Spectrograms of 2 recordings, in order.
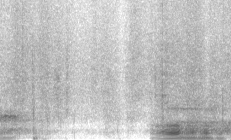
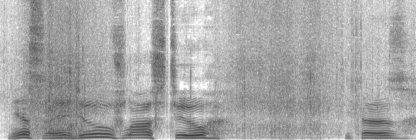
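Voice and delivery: loud, slow and insistent; drawn-out emphatic yes; 6 semitones higher, 7 dB louder, slower than usual. Real, not acted. Insists he flosses.

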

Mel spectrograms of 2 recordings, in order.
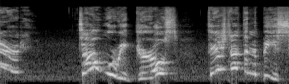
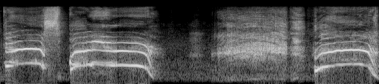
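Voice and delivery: frightened scream; slower than usual. Acted. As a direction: scream and run from the spider. Spider following them.

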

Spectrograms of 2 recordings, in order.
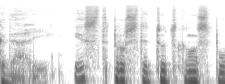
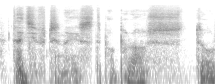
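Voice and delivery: whisper; 2 semitones lower, 7 dB quieter than usual. Acted. Dismissing Salome as a madwoman.

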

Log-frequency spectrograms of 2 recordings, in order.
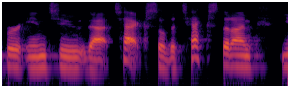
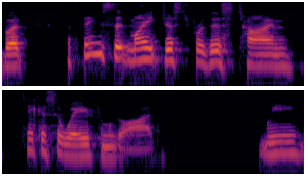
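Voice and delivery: measured liturgical invitation with long pauses; call to worship; 2 semitones higher than usual. Acted. Pastor inviting the online congregation into worship, with long pauses. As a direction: ease the congregation into worship, phrase by phrase.

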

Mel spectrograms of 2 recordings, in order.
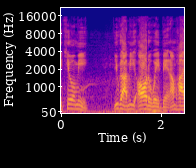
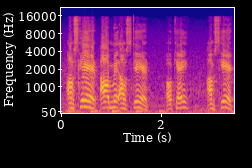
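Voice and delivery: raised, insistent admission of fear; scared; 4 semitones higher, 4 dB louder, slower than usual. Real, not acted. Player admitting to viewers he is scared, rattled. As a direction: admit the fright, pitched up and loud.

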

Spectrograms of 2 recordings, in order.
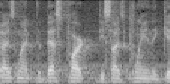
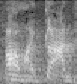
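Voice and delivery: starstruck shout; 6 semitones higher, 6 dB louder, slower than usual. Retold or imitated. Chuck D says the band was dope.

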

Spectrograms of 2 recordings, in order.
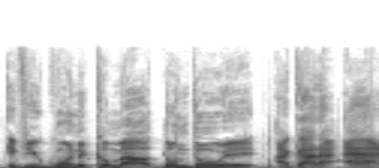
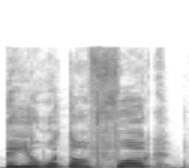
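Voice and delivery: freaked-out alarm; 10 semitones higher, slower than usual. Real, not acted. Player spots the spider mommy, high freaked-out yelling. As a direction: exclaim in rising panic.

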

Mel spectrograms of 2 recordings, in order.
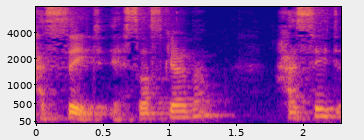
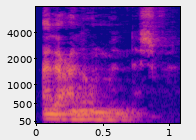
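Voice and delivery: muttering to himself; 2 semitones lower, 5 dB quieter than usual. Retold or imitated. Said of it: "با خودش میگه".

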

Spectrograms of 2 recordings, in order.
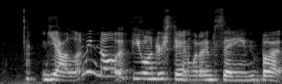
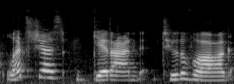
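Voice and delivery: ordinary delivery

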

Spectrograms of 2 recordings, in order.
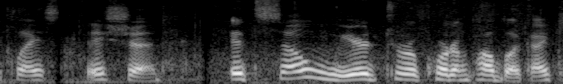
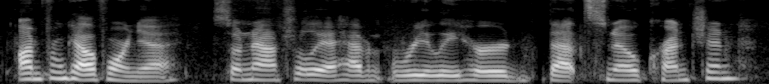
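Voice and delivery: normal talking voice

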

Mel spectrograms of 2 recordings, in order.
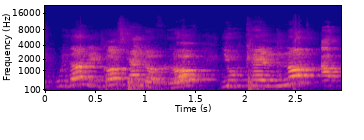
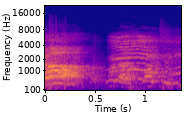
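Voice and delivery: much higher, gleeful exclamation; mock gloating; 13 semitones higher, 6 dB louder than usual. Believer gloating over enemy's sick son, mock glee. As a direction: crow over the enemy's bad luck.

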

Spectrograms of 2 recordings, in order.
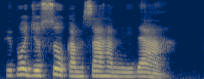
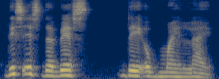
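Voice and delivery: slow model phrase; slower than usual. Shown as a demonstration.

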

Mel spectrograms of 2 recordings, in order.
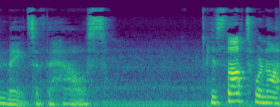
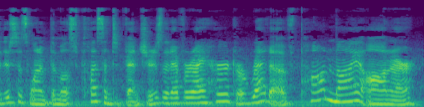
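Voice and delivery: ordinary delivery

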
